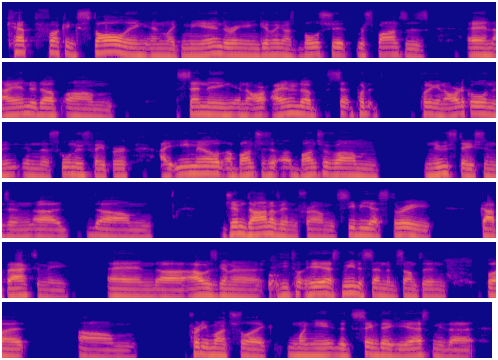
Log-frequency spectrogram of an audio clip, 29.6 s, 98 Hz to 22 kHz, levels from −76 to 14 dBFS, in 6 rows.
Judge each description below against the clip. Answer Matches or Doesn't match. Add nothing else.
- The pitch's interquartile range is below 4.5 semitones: Matches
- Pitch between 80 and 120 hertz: Doesn't match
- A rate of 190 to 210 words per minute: Doesn't match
